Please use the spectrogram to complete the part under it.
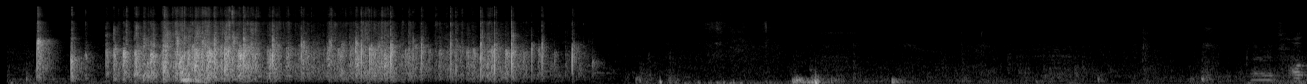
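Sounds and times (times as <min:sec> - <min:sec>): audience applauding: 0:00.4 - 0:06.2.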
